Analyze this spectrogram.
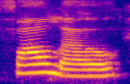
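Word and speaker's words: Fahlo: a video before about um a company called Follow and Follow is um is spelled F A H L O and they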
